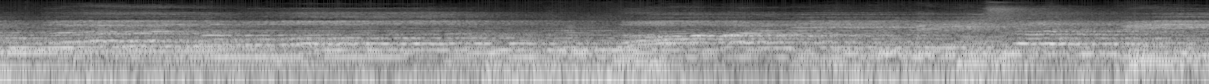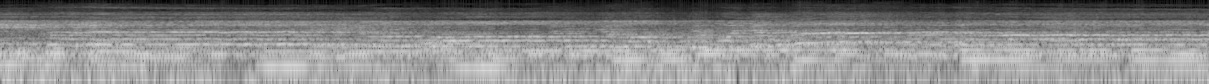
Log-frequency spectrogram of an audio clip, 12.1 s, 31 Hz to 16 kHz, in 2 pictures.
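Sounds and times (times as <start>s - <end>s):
grand piano accompaniment: 0.0s - 12.0s
man singing opera: 0.0s - 12.0s.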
